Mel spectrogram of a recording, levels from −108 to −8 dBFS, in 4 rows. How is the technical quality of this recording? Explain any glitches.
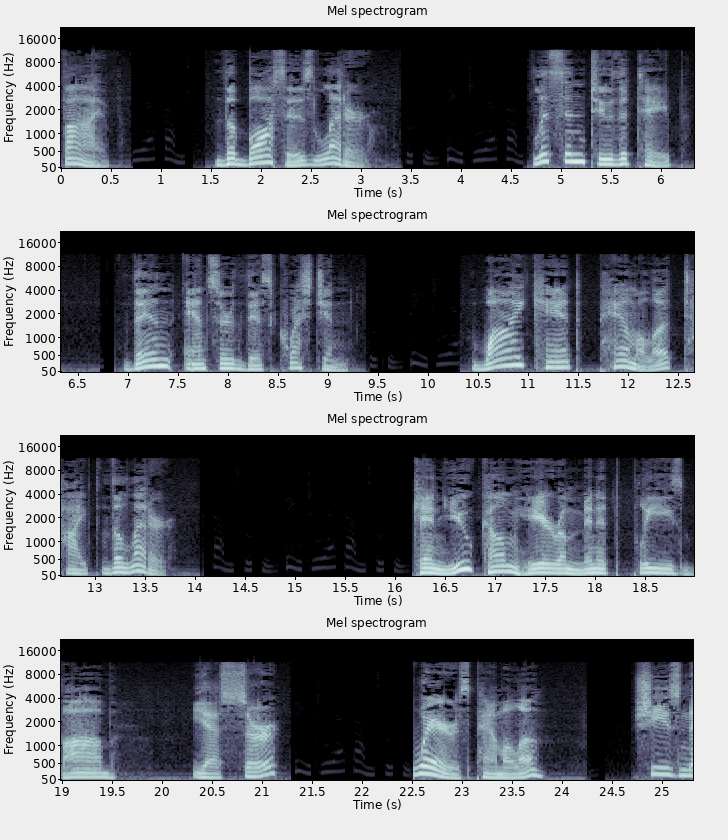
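Technical quality is held back by audible coding damage that runs through the whole recording, and there are two brief dropouts.

Throughout, the speech sounds rough and grainy, with a hiss-like fill between the harmonics and a top end that sounds thin and a bit synthetic. That's likely low-delay AAC compression, the AAC-ELD flavour used in video calls. Its short frames can't separate pitch harmonics cleanly, so at a squeezed rate, which fits something around 32 kbps, the encoder smears noise into the gaps and fakes the highs.

At 7.61 to 7.64 s and again at 12.07 to 12.10 s there's AAC frame loss with muting. In each case one frame went missing, which fits a frame of about 20 ms. The decoder zeroed its spectrum, and the overlapping windows faded the sound down and back up. You hear a short, soft-edged dip.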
